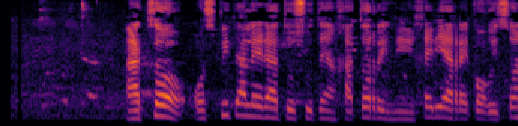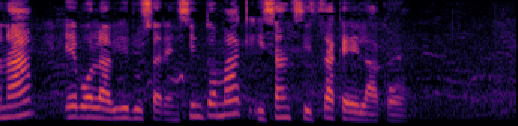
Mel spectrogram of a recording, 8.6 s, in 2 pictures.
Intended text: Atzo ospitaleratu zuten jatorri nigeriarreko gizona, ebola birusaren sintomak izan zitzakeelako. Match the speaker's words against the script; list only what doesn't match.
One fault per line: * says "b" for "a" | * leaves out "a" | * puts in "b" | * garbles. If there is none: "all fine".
all fine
